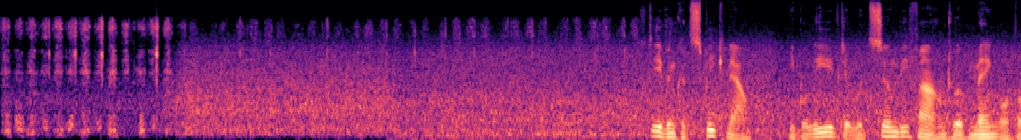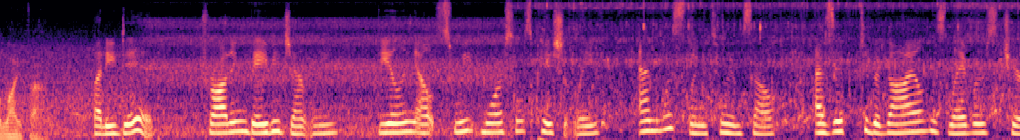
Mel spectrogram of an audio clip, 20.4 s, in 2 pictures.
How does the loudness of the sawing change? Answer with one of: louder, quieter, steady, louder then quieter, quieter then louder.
quieter.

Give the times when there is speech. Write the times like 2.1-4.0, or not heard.
6.5-20.3.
